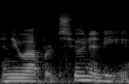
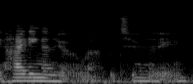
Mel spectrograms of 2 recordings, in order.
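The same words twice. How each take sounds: First: Said in the usual way. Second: Soft secretive whisper. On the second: Acted. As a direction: breathe it like a secret. Repeats the phrase as a whisper.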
